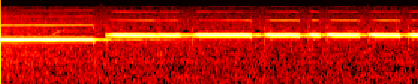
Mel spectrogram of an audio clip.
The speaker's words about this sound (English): That's easy. That's a white-throated sparrow.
